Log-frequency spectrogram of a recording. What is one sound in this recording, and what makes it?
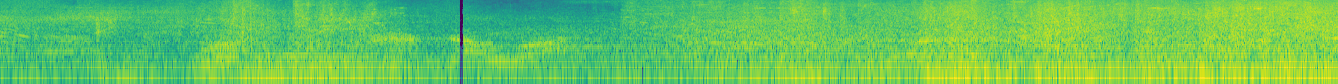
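Magic spells whoosh, crackle and explode in a fast battle.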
